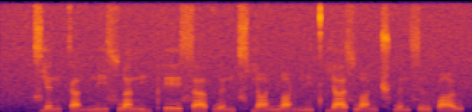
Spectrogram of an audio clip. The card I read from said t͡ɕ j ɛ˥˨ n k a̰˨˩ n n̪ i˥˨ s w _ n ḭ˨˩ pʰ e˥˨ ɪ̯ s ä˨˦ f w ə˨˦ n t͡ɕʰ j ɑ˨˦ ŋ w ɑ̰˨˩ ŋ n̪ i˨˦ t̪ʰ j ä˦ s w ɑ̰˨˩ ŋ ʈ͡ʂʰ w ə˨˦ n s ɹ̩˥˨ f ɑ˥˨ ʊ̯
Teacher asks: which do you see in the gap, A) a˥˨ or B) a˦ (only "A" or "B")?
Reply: A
